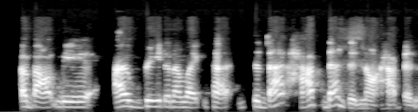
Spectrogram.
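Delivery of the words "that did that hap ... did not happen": usual speaking voice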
